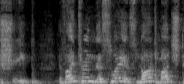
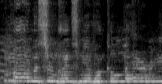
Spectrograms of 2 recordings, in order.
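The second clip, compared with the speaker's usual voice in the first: put-on high child voice; small kid, pitched way up; little sister; 7 semitones higher than usual. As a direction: call to Mom in a high little voice. Young sister reacting to creepy doll.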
